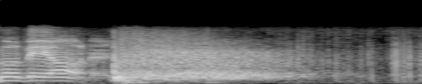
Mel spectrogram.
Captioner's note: gunshot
